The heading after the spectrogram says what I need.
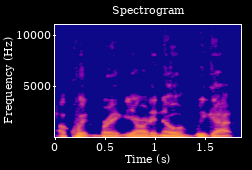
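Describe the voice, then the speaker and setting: A man's voice: lowish voice, level tone, quick pace, mellow, no echo. A man hosting a casual radio interview in an informal, slangy way with appreciative interjections. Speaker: radio show host.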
